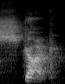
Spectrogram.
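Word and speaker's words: Strzok: team now the team leader agent peter s-t-r-z-o-k pronounced struck is out but his team is still around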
